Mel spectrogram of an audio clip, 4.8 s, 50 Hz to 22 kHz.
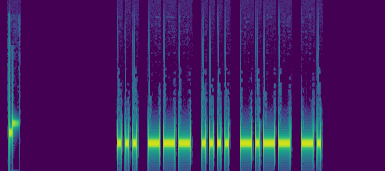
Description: Morse code, heard as a keyed tone, about 25 wpm, 700 Hz. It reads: SOHYN
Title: Code Groups - 5 Letters - 25wpm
